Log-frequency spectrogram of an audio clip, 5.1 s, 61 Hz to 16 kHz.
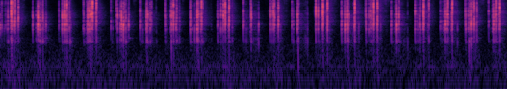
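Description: Long pointed nails tap and scrape the dark ridged edges and flat surface of a leaf-shaped translucent glass ornament held up close. About 22 quick, bright clicks come in a fast, uneven rhythm, each dying away almost instantly with no low end.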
